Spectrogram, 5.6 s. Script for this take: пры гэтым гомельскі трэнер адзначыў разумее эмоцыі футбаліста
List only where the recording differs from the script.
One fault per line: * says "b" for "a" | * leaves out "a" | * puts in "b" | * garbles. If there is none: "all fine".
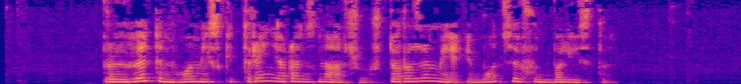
* puts in "што"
